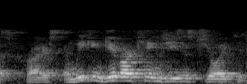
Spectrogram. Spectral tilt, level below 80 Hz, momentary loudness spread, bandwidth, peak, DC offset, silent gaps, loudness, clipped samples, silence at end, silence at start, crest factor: -9 dB/octave; -60 dBFS; 11 LU; 5.4 kHz; -4 dBFS; under 0.1%; none; -22 LUFS; under 0.1%; 0 s; 0 s; 18 dB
